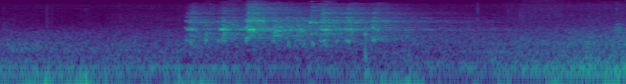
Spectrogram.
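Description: A wild turkey gobbles loudly nearby.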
